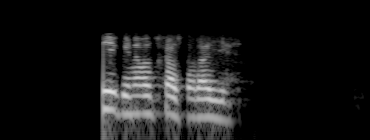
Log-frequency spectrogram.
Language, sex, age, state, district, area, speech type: Hindi, male, 18-30, Bihar, Vaishali, urban, conversation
